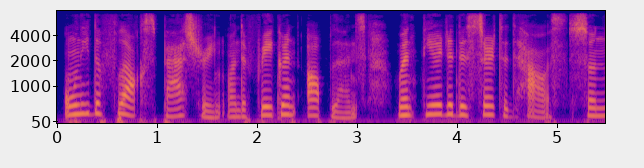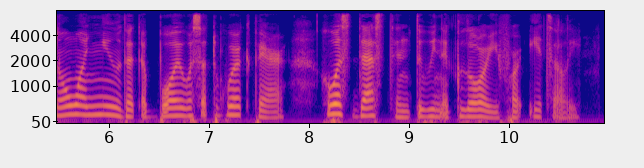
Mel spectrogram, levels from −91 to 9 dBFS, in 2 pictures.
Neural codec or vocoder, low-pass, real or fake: none; 7.2 kHz; real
